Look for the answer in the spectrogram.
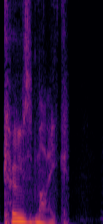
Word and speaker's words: Kosmik: It's called Cosmic Revenge. K-O-S-M-I-K. – Ah, gotcha. Revenge. I kept trying to figure out how to pronounce it. Cosmic.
